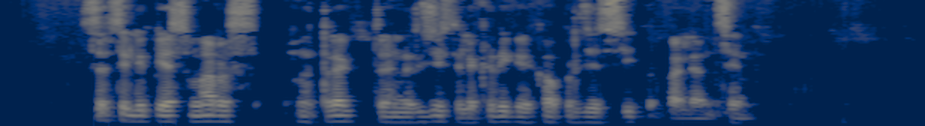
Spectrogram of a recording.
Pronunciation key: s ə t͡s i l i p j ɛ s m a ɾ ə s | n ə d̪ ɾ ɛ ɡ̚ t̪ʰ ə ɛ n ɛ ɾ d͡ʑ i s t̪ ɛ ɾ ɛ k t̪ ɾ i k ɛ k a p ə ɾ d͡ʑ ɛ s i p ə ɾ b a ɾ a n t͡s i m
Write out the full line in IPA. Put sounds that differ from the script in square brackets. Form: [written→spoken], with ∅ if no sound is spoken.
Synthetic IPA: s ə t͡s i l i p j ɛ s m a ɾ ə s | n ə [d̪→t̪] ɾ ɛ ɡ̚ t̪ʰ ə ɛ n ɛ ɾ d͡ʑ i s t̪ ɛ [ɾ→l] ɛ k t̪ ɾ i k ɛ k a p ə ɾ d͡ʑ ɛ s i p ə ɾ b a [ɾ→l] a n t͡s i m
